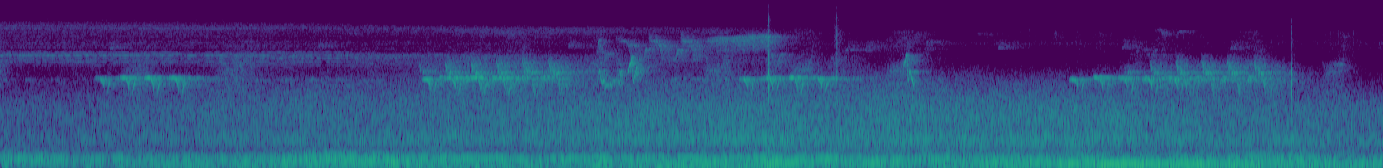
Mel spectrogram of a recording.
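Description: Outdoor animal calls: short runs of quick, high, repeated notes that come back every couple of seconds, over a steady low hum.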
